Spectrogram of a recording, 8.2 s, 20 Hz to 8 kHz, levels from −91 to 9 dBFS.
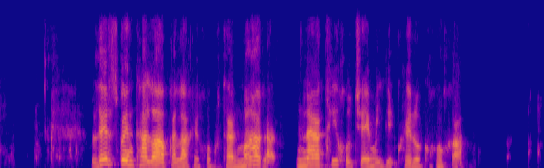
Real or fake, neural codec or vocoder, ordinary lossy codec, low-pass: fake; codec, 24 kHz, 3 kbps, HILCodec; Opus, 64 kbps; 7.2 kHz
